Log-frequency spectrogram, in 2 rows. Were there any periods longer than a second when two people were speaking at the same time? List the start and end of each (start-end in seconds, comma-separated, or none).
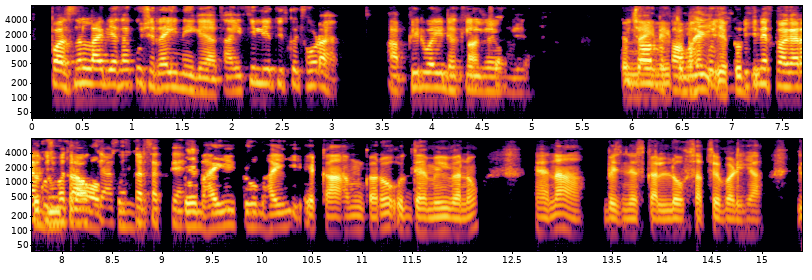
5.9-9.3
